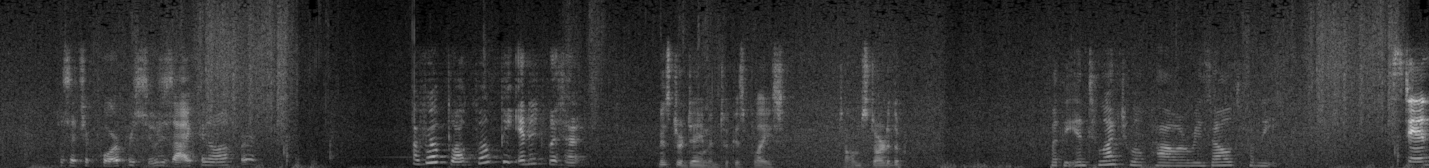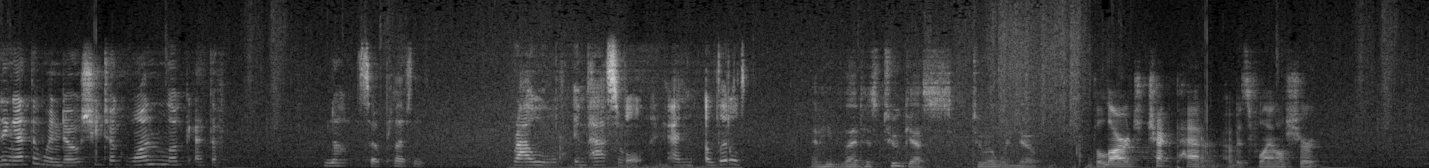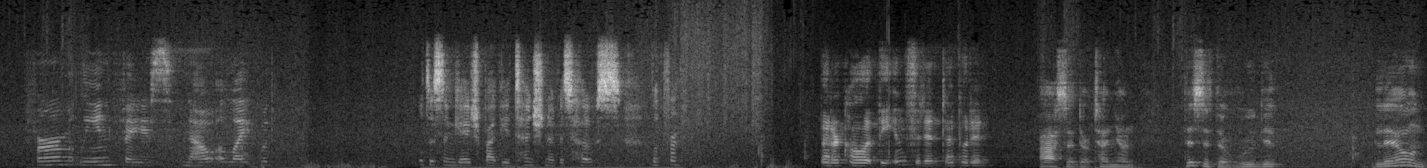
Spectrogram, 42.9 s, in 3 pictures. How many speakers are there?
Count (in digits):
9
